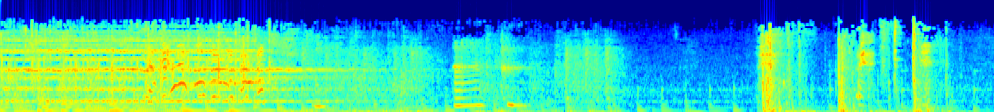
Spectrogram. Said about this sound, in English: Esther struggles with the basement door. She pushes against it as she grips the handle.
